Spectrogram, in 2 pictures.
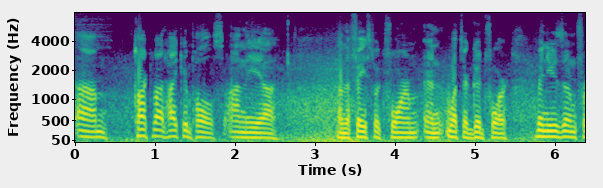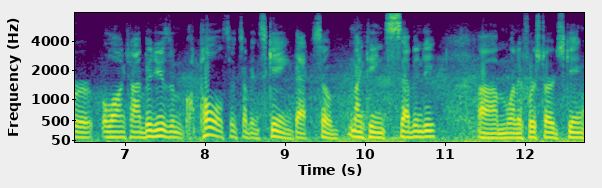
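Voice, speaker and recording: A man's fairly even intonation and moderate pace are heard through noticeable background noise. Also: medium pitch for a man. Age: 70s. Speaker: hiking instructor. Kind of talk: tutorial. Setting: outdoors. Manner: halting, many fillers.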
